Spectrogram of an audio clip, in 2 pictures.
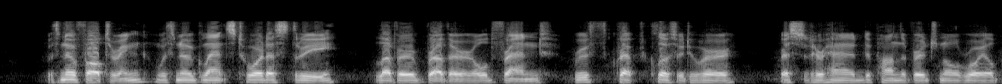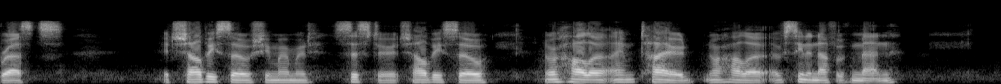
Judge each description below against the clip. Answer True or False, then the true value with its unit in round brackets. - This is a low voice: True (95 Hz)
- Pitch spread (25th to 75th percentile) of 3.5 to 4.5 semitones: False (2.4 semitones)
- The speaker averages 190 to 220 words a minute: False (145 wpm)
